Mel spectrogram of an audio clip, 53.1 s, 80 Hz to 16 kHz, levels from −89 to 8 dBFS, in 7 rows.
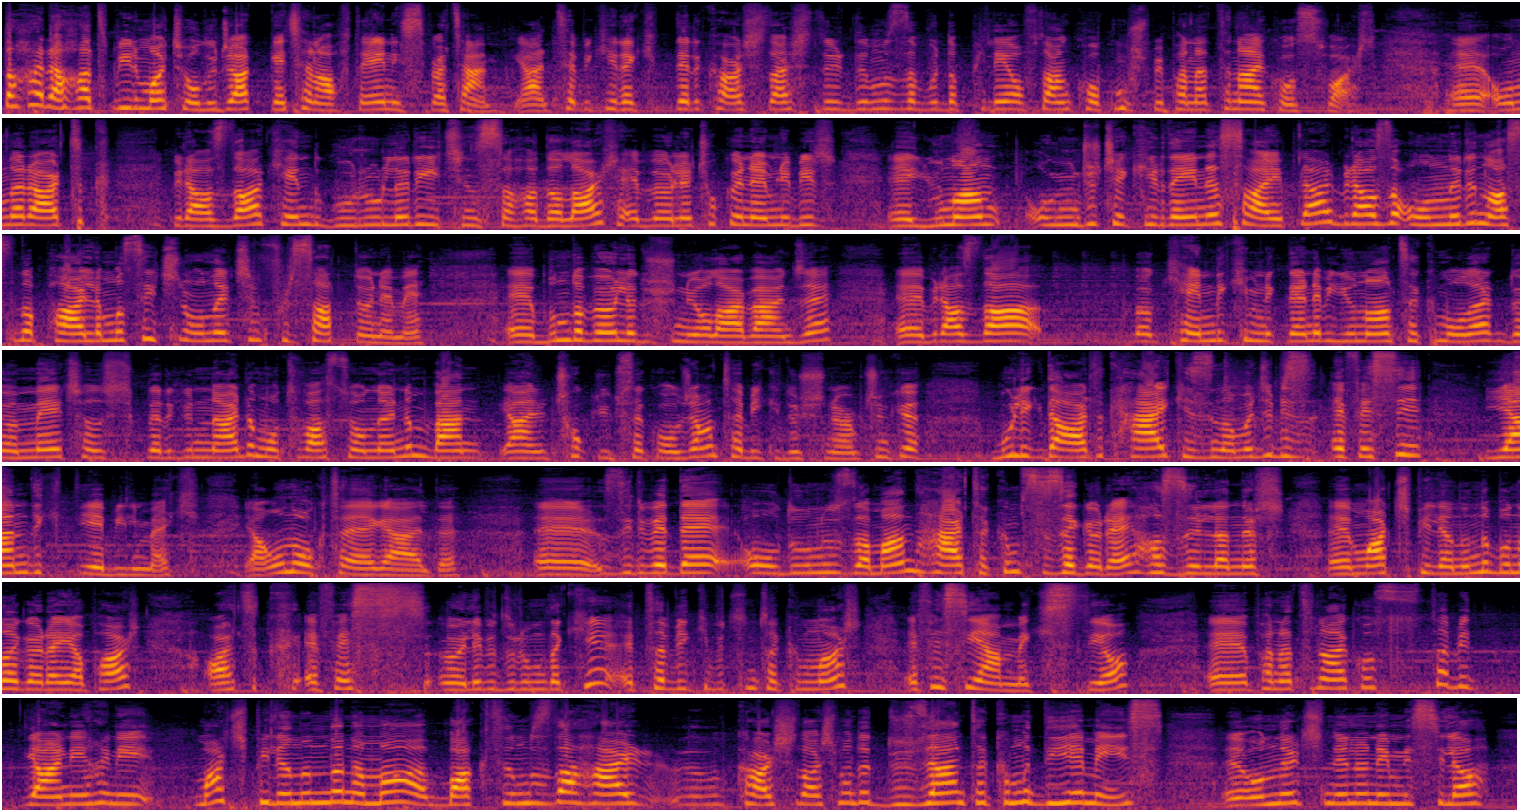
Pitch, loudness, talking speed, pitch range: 250 Hz, -17 LUFS, 150 wpm, 230-270 Hz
